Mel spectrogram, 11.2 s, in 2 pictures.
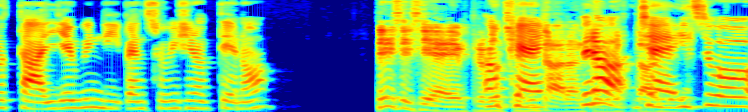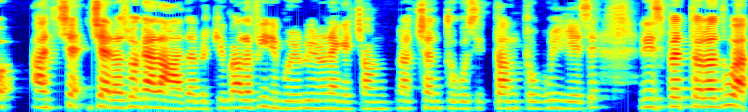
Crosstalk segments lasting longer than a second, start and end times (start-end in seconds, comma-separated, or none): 3.6-5.1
